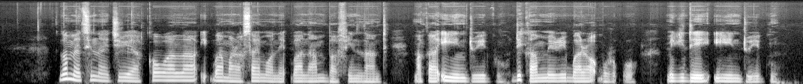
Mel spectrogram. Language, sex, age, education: Igbo, female, 30-45, tertiary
